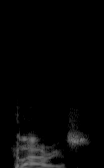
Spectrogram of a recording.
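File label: "hilarious", American English; pronunciations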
